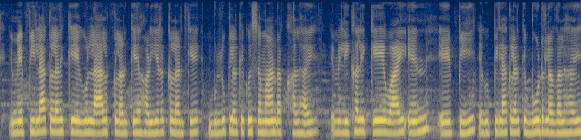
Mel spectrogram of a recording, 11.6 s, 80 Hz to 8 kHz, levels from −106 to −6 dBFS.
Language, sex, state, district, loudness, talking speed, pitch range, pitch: Bajjika, female, Bihar, Vaishali, -22 LUFS, 180 wpm, 190-200 Hz, 195 Hz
